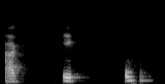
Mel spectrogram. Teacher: huruf kaf itu sifat yang utamanya adalah tertahan kuat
